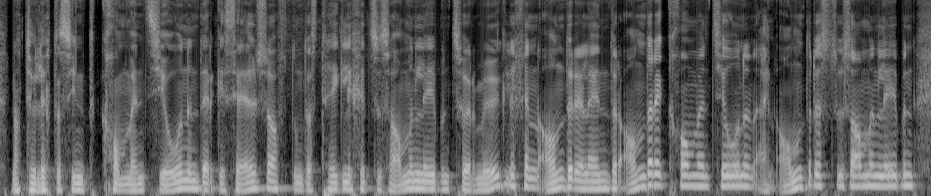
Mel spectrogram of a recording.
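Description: The voice has a dark, mellow tone and very wide pitch swings, moving at a moderate pace with hardly any pauses. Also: man, medium pitch for a man. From Switzerland, Aargau. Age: 40s. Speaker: quality and process manager. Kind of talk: radio interview.

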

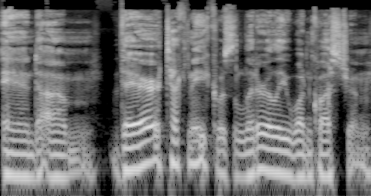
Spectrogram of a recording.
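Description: This is a plain, everyday voice with ordinary pitch variation. The recording is very clean, with a silent background. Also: man. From US Northeast, Syracuse, New York. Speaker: user research team lead. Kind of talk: interview.

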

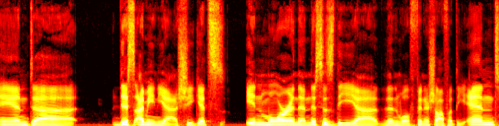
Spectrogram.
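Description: An unremarkable speaking voice with a Canadian accent, fairly slow, with fairly even intonation. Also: man, fairly high pitch for a man. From western Canada, near US border. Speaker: podcaster. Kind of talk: casual chat. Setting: remote call.

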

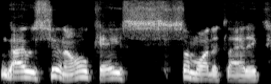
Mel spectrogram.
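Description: A man speaks at a fairly slow pace with ordinary pitch variation. The sound is dry and close, with no echo. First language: Portuguese. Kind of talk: casual interview chat.

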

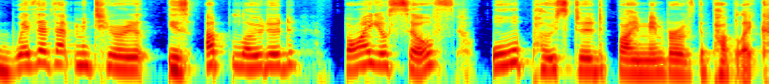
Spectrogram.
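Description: Fairly high in pitch, a woman with an Australian accent speaks at a moderate pace in a dark, mellow tone with ordinary pitch variation. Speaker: lawyer podcast host. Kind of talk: solo legal tips monologue.

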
